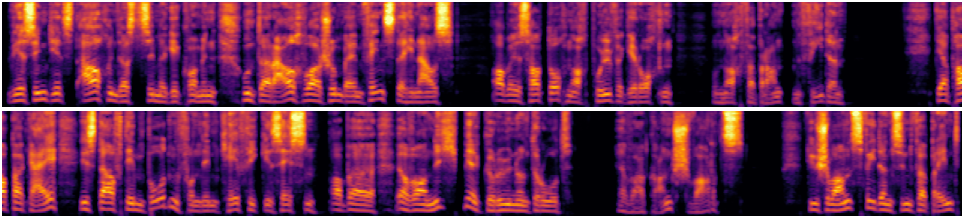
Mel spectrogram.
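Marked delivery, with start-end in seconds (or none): none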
